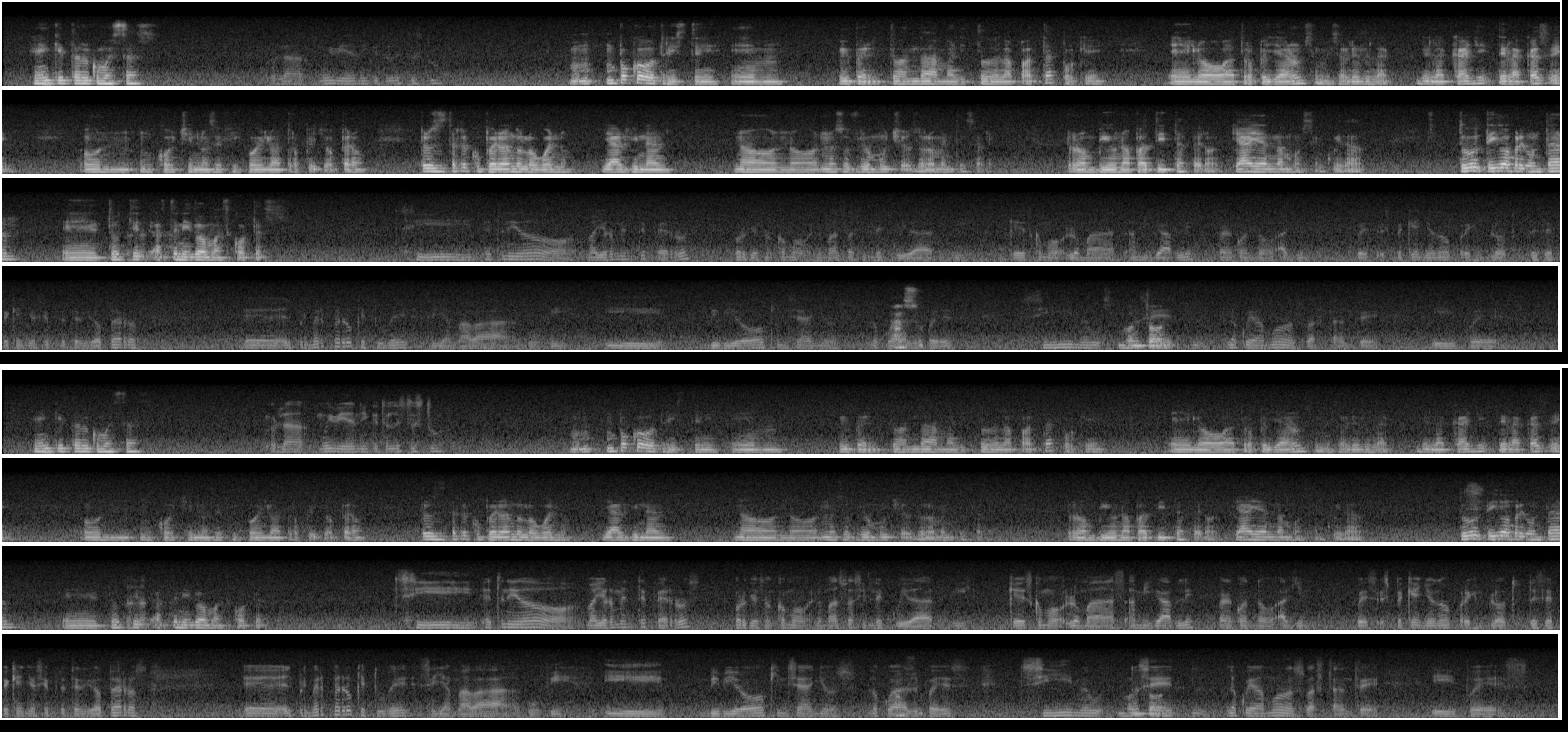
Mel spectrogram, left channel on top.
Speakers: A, on the left; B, on the right.
A: Hey, ¿qué tal? ¿Cómo estás?
B: Hola, muy bien, ¿y qué tal estás tú?
A: Mm, Un poco triste. em, mi perrito anda malito de la pata porque eh, lo atropellaron, se me salió de la, de la calle, de la casa y un, un coche no se fijó y lo atropelló, pero, pero se está recuperando lo bueno. Ya al final no, no, no sufrió mucho, solamente sale. rompió una patita, pero ya, ya andamos en cuidado. Tú
B: Sí,
A: te iba a preguntar, eh, ¿tú
B: ajá.
A: te- has tenido mascotas?
B: Sí, he tenido mayormente perros porque son como lo más fácil de cuidar y que es como lo más amigable para cuando alguien pues es pequeño, ¿no? Por ejemplo, tú- desde pequeño siempre he tenido perros Eh, el primer perro que tuve se llamaba Goofy y vivió 15 años, lo cual
A: Ah,
B: pues sí, me gu-
A: Es
B: no
A: un montón.
B: sé, l- lo cuidamos bastante y pues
